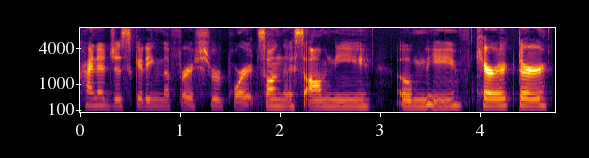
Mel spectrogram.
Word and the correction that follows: Omicron: Omicron is how you say that.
